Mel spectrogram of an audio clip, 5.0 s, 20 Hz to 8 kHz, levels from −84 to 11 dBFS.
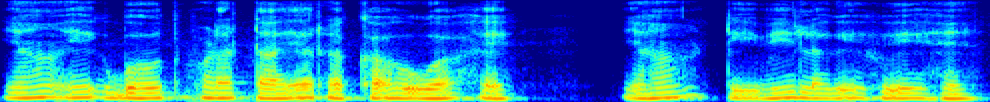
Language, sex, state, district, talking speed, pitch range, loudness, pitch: Hindi, male, Jharkhand, Ranchi, 155 wpm, 135-150 Hz, -17 LUFS, 140 Hz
